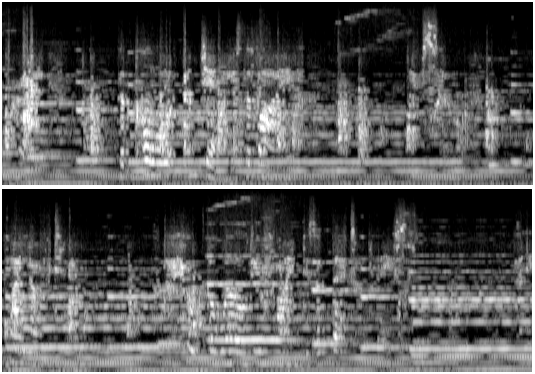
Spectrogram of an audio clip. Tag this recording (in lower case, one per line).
music
speech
